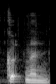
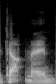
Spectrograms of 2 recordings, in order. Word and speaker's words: Gutmann: Bose reviews I have got one from the Goodman Brewery now I really want to call this the Gutman Brewery because I don't have something common with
